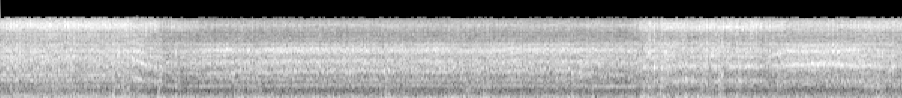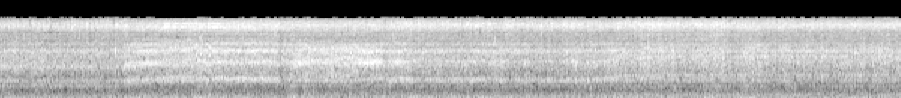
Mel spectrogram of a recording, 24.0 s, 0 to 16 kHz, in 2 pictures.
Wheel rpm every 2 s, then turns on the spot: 230, 140, 110, 110, 140, 160, 160, 190, 200, 200, 220, 230.
none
